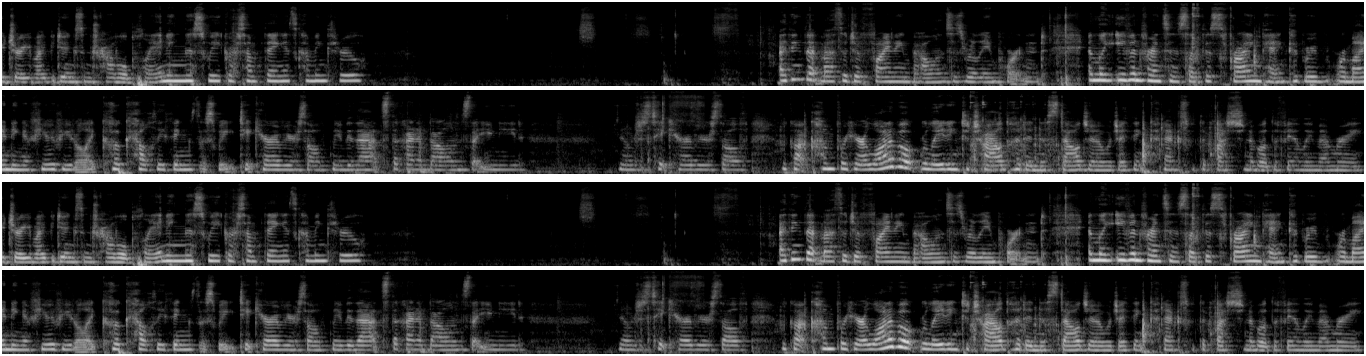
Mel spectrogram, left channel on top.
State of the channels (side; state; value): both; normal; correlation 0.67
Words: You might be doing some travel planning this week or something is coming through. I think that message of finding balance is really important. And like, even for instance, like this frying pan could be reminding a few of you to like cook healthy things this week, take care of yourself. Maybe that's the kind of balance that you need. You know, just take care of yourself. We've got comfort here. A lot about relating to childhood and nostalgia, which I think connects with the question about the family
